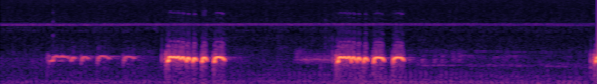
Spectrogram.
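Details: Male local zebra dove singing as a lure: soft, distant-sounding coos first, then two loud phrases of rolling, hooting coos, and a brief start of another at the end, over a faint high whine.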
